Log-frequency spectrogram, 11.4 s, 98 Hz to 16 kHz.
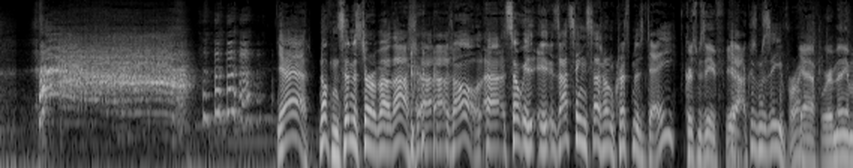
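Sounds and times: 
woman screaming: 0.5s - 2.7s
laughter: 2.6s - 3.7s, 5.3s - 6.4s
speech: 3.7s - 11.3s.

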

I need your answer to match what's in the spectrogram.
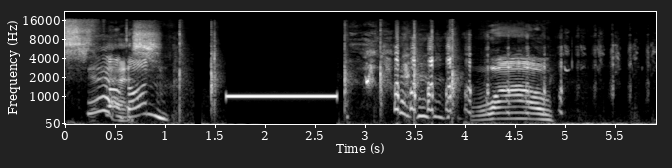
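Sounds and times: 
speech: 0.2s - 1.2s, 3.5s - 5.0s
steady loud censor bleep tone masking a word: 1.6s - 2.7s
laughter: 2.8s - 5.9s.

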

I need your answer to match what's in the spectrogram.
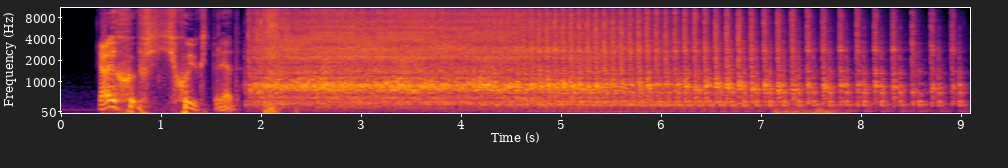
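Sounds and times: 
speech: 0.4s - 2.2s
large prize wheel spinning and clicking: 1.8s - 9.0s.

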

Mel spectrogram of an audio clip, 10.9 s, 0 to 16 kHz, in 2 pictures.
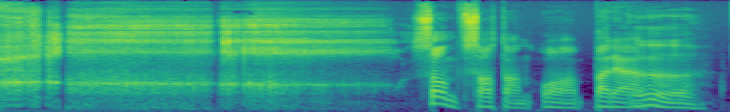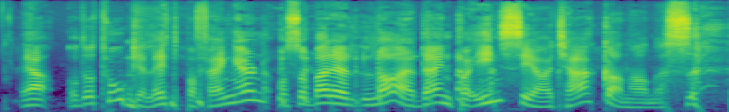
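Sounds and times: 
person imitating snoring with raspy rattling breath: 0.0s - 3.0s
speech: 3.2s - 10.9s.

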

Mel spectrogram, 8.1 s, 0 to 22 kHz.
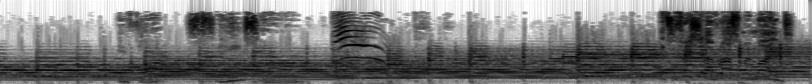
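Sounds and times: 
music: 0.0s - 8.1s
person imitating a cat with a drawn-out meow: 3.4s - 4.0s.

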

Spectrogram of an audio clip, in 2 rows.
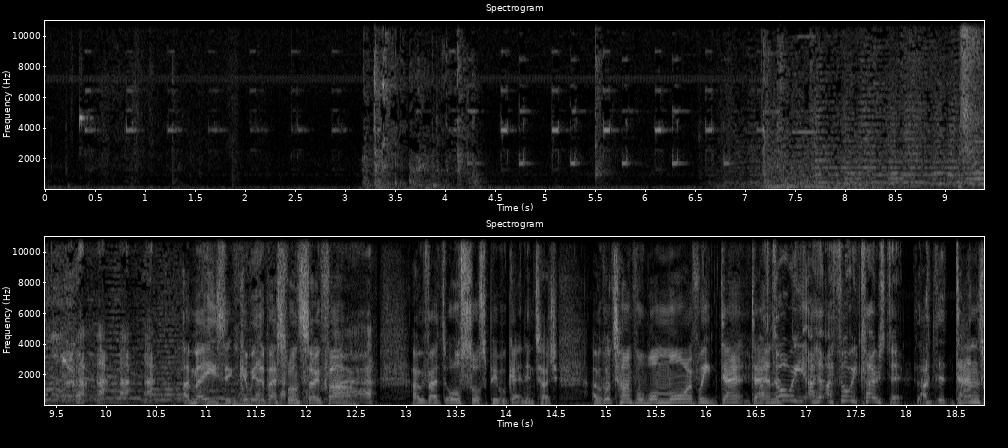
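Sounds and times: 
home burglar alarm beeping: 0.3s - 3.3s, 4.0s - 8.4s
song from a film: 6.7s - 11.7s
laughter: 9.1s - 12.8s
speech: 9.2s - 18.7s.

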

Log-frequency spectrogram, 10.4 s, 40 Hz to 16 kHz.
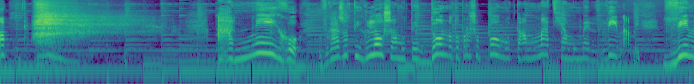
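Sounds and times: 
speech: 0.0s - 0.6s, 3.4s - 10.4s
sharp inhalation during a face yoga exercise: 0.4s - 3.2s.

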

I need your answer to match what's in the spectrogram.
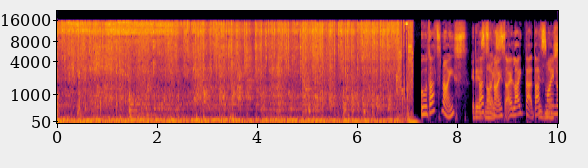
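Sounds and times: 
machine crushing and flattening wooden drawers: 0.0s - 7.0s
speech: 7.4s - 10.0s.

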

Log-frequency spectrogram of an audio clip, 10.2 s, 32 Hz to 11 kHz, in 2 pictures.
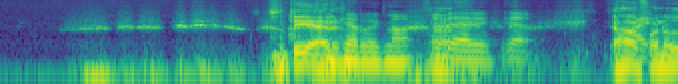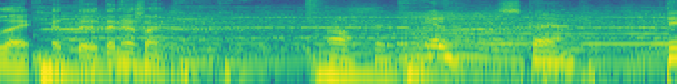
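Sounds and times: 
person attempting to whistle a short breathy tune: 0.5s - 4.5s
speech: 2.1s - 6.6s, 7.6s - 10.1s.

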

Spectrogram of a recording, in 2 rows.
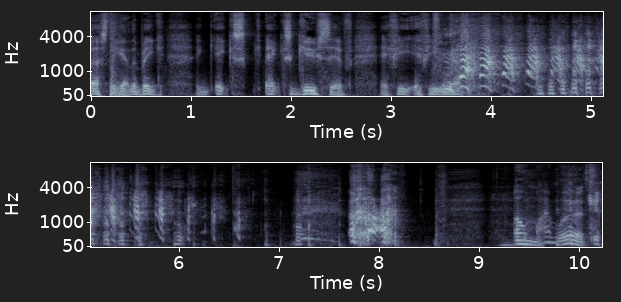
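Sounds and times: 
speech: 0.0s - 6.4s, 9.4s - 10.2s
laughter: 3.4s - 7.6s, 9.8s - 10.2s
deep harsh cough: 7.2s - 8.4s.

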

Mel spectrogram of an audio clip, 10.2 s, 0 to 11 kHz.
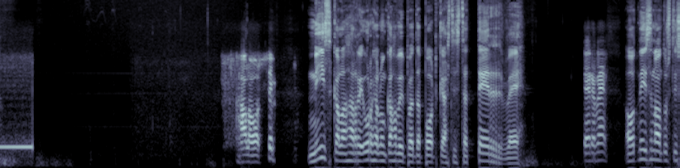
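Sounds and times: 
telephone ringback tone while placing a call: 0.0s - 0.5s
speech: 3.6s - 8.0s, 8.8s - 10.2s.

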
